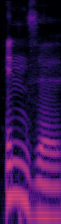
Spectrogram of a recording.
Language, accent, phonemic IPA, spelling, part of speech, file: German, Germany, /ˈɪnzəl/, Insel, noun, De-Insel.ogg
- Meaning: an island, an isle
